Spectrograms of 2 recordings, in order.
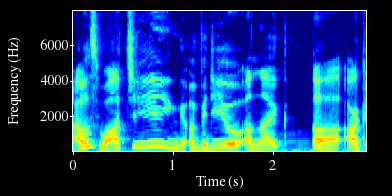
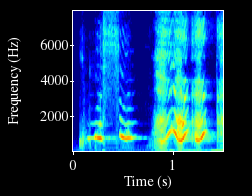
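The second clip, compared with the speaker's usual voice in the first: super high-pitched, squeaky voice; 4 dB louder than usual. Retelling how a voice line says a name: imitating a super high pitch voice. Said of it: "super high pitch voice".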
